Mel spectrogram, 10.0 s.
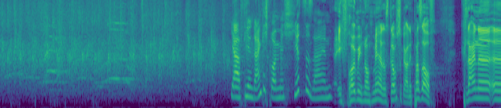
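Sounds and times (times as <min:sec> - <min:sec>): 
audience applause: 0:00.0 - 0:05.4
speech: 0:04.6 - 0:10.0.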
